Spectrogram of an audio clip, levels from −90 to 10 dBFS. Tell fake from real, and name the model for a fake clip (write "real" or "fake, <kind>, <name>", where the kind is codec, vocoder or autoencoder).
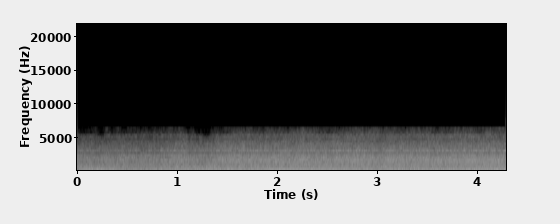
fake, autoencoder, DAC-VAE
